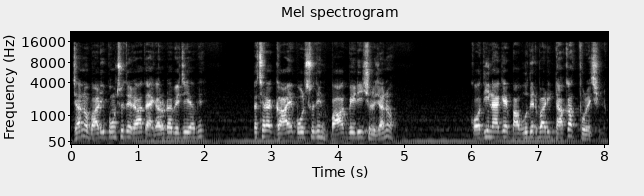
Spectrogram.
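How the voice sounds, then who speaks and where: A man's voice: fairly high pitch, steady tone, a little fast, a little hiss or hum, close to an everyday voice. An actor playing a worried, middle-aged village father in a horror audio drama, anxious and admonishing, full of questions. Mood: anxious scolding.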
